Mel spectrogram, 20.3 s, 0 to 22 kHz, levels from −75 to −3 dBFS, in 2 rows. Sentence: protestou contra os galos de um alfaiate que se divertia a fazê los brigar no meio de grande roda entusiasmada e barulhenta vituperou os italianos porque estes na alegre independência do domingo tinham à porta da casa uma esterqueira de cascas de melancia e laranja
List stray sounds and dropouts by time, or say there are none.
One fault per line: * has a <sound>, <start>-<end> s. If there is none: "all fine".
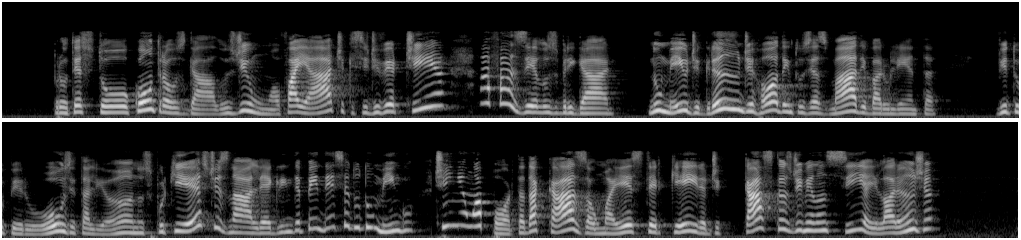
all fine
